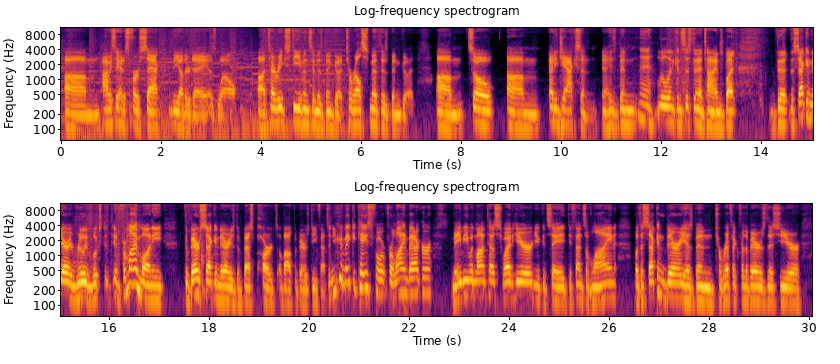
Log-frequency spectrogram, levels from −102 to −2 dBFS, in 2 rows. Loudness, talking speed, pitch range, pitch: -20 LUFS, 180 wpm, 110-150 Hz, 125 Hz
